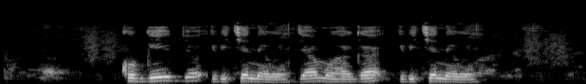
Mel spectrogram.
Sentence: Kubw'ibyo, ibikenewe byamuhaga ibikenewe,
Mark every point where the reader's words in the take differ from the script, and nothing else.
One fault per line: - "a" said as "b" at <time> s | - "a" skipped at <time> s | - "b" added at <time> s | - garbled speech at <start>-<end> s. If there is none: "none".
none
